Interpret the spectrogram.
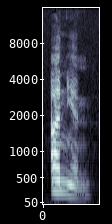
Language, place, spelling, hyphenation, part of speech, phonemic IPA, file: English, California, onion, on‧ion, noun, /ˈʌnj(ə)n/, En-us-onion.ogg
- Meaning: 1. A monocotyledonous plant (Allium cepa), allied to garlic, used as vegetable and spice 2. The bulb of such a plant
